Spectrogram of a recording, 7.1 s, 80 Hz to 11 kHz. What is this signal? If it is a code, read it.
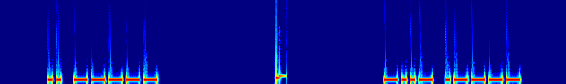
Morse code, heard as a keyed tone, about 21 wpm, 700 Hz. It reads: I 0 X 1
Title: Single-Letter Single-Number 22wpm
